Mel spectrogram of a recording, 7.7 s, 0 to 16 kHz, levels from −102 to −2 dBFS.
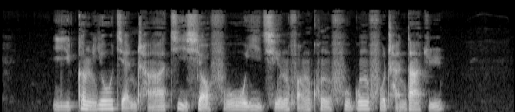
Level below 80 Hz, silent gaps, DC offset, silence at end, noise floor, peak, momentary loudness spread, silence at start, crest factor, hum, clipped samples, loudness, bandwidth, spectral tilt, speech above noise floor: -56 dBFS; none; under 0.1%; 1.1 s; -74 dBFS; -2 dBFS; 9 LU; 0.8 s; 26 dB; none; under 0.1%; -27 LUFS; 11.5 kHz; -5 dB/octave; 48 dB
